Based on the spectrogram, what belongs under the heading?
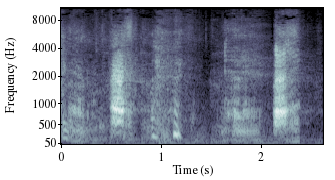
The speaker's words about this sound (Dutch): Het hondje begint te blaffen, want het ziet een ander hondje.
